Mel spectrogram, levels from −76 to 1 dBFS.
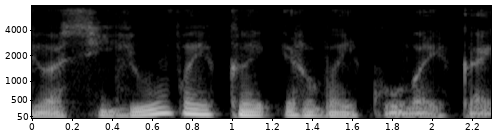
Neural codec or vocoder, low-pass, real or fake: codec, 16 kHz, 2 kbps, FreqCodec, larger model; 7.2 kHz; fake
